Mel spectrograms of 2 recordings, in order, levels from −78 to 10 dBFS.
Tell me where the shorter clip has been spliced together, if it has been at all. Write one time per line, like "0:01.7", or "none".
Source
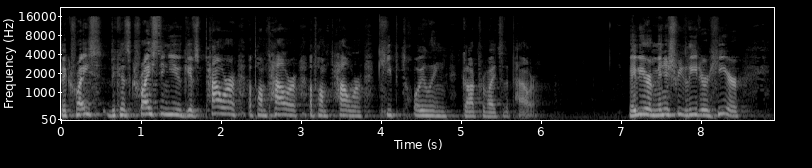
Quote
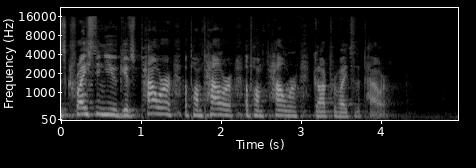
0:03.1

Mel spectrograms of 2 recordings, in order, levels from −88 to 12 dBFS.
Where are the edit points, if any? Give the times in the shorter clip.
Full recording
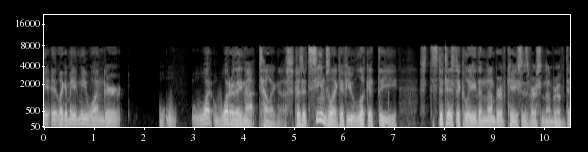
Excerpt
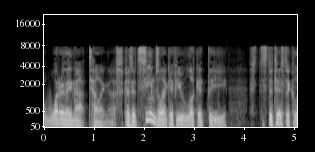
none

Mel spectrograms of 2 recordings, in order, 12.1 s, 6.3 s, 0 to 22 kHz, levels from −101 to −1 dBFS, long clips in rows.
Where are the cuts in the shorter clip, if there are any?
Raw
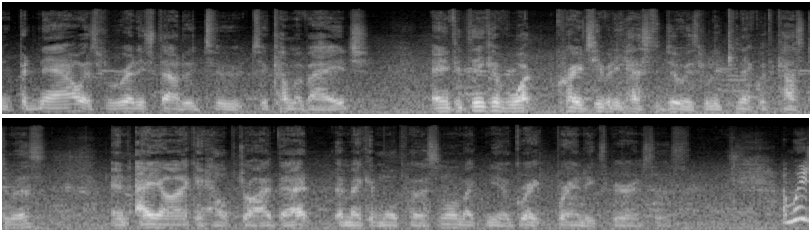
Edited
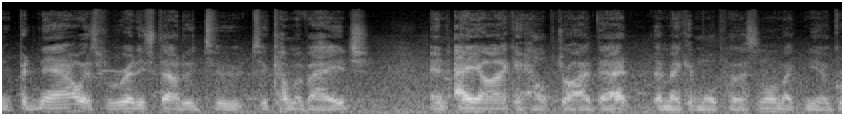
0:03.2

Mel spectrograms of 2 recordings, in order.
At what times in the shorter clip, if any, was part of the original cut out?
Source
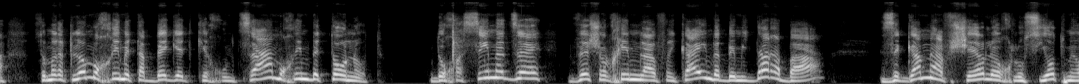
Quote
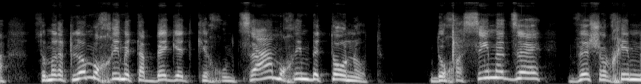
none

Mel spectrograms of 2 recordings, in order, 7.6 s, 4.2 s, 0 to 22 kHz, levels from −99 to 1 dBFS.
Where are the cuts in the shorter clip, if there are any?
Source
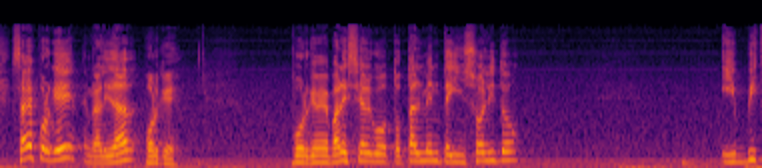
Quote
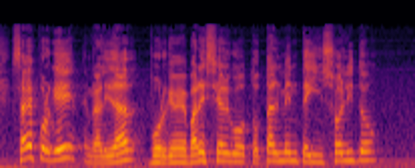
0:01.4

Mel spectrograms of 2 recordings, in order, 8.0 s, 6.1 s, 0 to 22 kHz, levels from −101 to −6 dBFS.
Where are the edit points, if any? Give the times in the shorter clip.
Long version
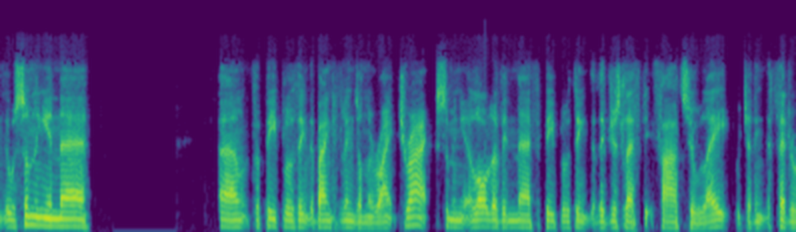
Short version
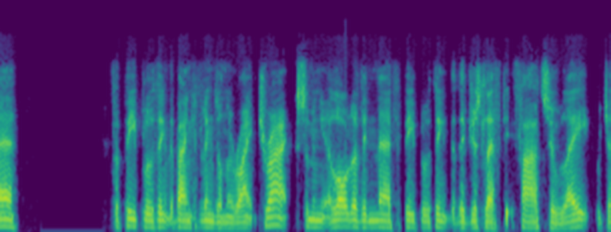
0:01.1

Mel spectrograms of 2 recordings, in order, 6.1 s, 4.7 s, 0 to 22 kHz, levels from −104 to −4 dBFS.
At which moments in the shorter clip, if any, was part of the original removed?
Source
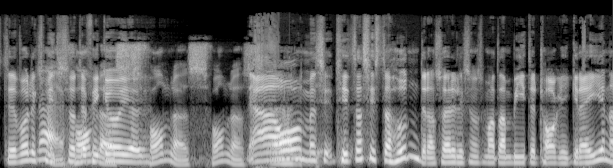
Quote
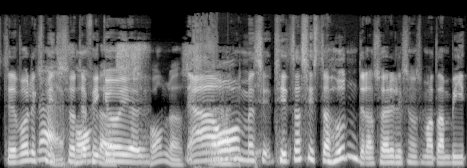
0:01.5

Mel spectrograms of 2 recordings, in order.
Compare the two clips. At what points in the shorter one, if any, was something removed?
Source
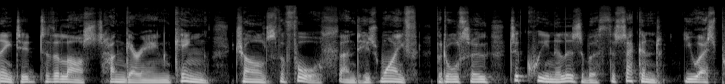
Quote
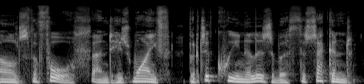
0:02.0

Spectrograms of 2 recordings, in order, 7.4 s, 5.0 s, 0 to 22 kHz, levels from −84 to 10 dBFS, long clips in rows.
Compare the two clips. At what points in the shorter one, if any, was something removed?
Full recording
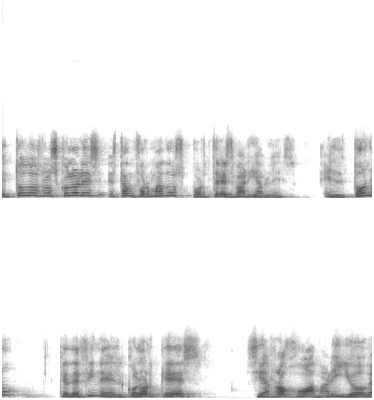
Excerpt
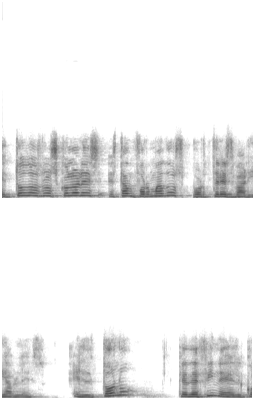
none

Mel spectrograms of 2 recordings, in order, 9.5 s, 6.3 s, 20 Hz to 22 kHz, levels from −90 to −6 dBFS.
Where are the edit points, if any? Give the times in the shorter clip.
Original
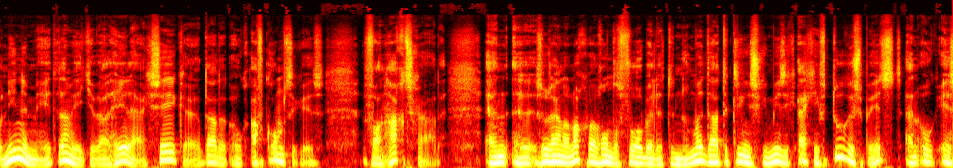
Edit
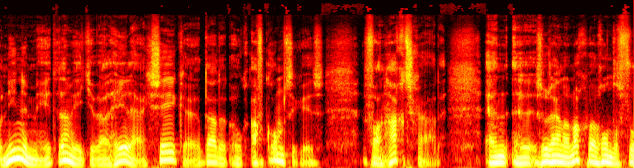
none

